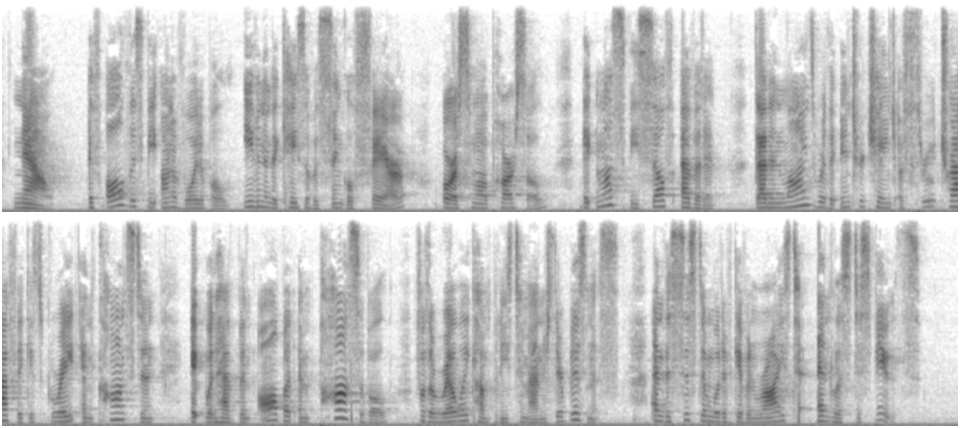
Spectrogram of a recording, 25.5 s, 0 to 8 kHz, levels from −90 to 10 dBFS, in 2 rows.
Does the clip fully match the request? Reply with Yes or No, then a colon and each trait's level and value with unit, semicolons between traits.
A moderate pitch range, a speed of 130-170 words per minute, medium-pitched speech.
Yes: average, 4.7 semitones; average, 145 wpm; medium, 175 Hz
